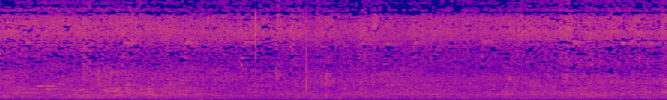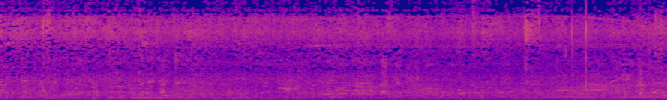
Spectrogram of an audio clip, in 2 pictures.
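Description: A crowd of people chatters nearby in the open air.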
